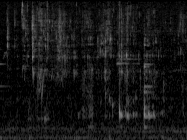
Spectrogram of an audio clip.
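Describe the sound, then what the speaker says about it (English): Wine being poured into a glass, soft liquid trickling and gurgling with a few brighter splashes and glugs near the end, quiet and close. "Let me pour myself a glass of wine."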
